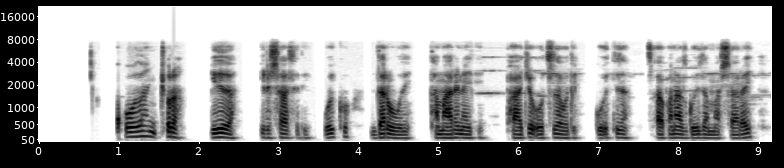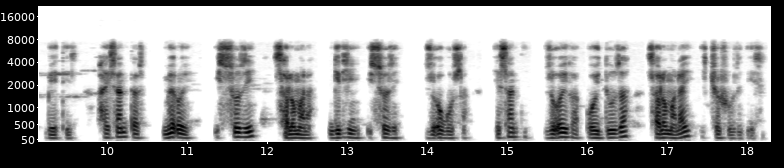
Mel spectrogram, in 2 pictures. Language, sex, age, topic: Gamo, male, 18-24, government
